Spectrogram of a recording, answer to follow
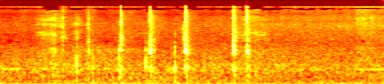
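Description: Light, irregular clicks and taps close to the microphone, about eight in two seconds over a low steady rumble: handling noise from fingers on the phone as it is adjusted.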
